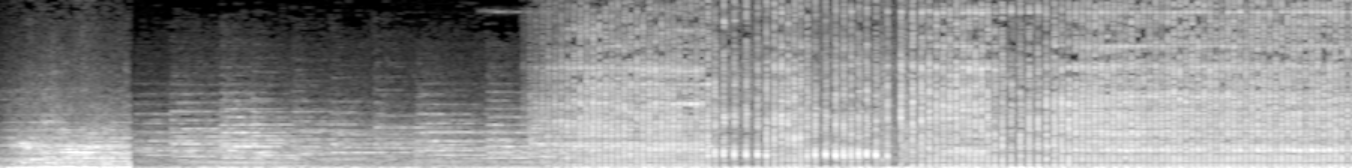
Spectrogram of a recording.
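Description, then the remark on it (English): A loud din on a busy London street: a jackhammer or drill pounds in rapid bursts over heavy engine rumble from buses, with ringing church bells mixed into the chaotic, continuous noise. “So we heard drills and buses and I think church bells in there as well, didn't we, Rob?”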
